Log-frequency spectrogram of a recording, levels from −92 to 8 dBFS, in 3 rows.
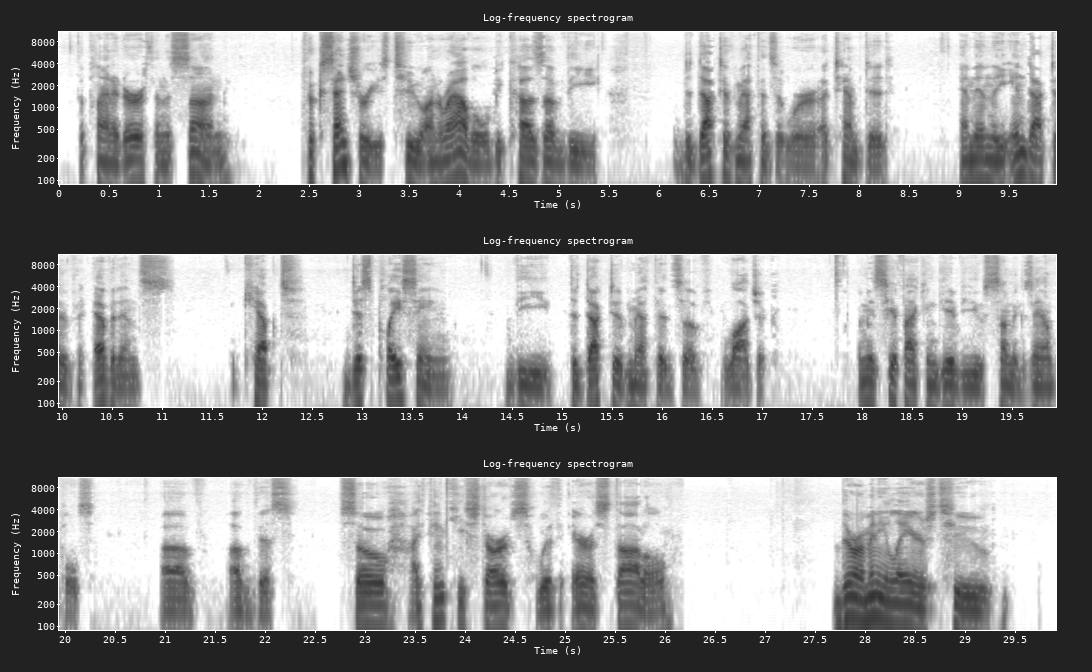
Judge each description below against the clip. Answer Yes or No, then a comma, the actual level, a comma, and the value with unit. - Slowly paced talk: Yes, slow, 110 wpm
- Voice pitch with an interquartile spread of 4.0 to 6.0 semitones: No, average, 3.4 semitones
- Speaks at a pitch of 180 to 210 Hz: No, very low, 90 Hz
